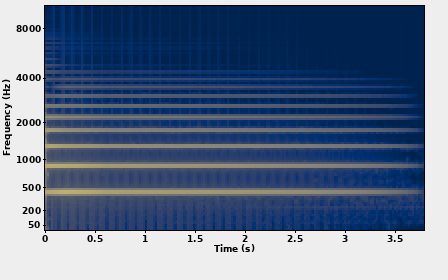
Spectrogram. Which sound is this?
mt40 ep 081
casio mt40 el piano sound multisample in minor thirds. Root keys and ranges are written into the headers, so the set should auto map in most samplers.
digital, keyboard, multisampled, synthesised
